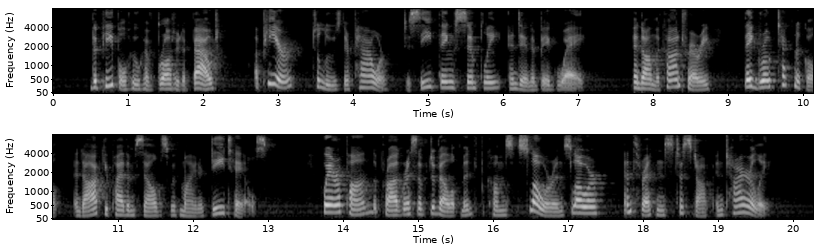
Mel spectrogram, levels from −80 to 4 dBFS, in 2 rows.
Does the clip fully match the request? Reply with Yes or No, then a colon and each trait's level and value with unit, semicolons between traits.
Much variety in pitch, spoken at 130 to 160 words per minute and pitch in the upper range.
Yes: wide, 6.8 semitones; average, 140 wpm; high, 195 Hz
